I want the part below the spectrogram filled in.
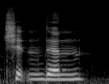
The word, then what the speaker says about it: Chittenden: The Eddie House in Chittenden. Yep. That's how you say it.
